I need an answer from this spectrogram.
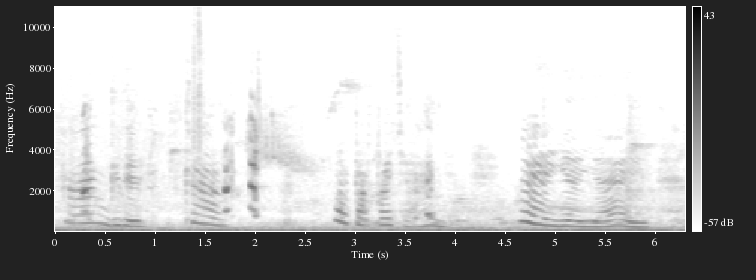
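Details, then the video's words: Pet cat with meows likened to a squeaky toy, greeted in the morning and called while hungry for food; several high, wavering meows, the longest near the end sliding downward, over a person's soft, cooing talk. "Cat meowing like a squeaky toy"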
